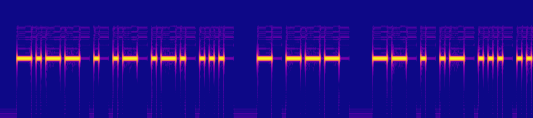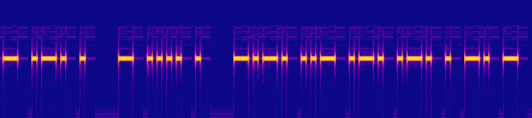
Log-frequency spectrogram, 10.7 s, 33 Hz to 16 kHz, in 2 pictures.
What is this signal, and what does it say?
Morse code, heard as a keyed tone, about 25 wpm, 750 Hz. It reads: YEARS TO MEASURE THE CURRENT
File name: Archive / 25 WPM / 25WPM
